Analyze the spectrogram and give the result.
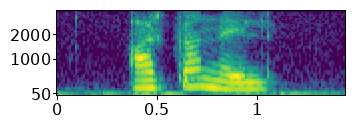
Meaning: to throw
- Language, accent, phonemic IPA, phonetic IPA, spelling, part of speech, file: Armenian, Eastern Armenian, /ɑɾkɑˈnel/, [ɑɾkɑnél], արկանել, verb, Hy-արկանել.ogg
